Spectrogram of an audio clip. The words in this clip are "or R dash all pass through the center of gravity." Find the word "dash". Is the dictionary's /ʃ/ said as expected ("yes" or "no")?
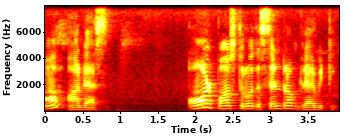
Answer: no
